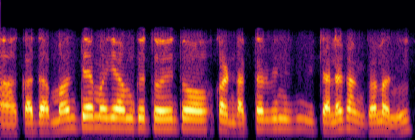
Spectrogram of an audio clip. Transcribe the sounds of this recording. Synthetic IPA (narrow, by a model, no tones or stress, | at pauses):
ɦãkad̪əmant̪ɛ̃məɡeamkət̪oint̪ɔkəɳɖak̚ʈəɾʋinʋit͡ɕaɾljasãŋɡt̪ɔlani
